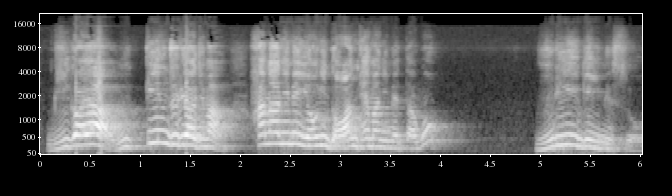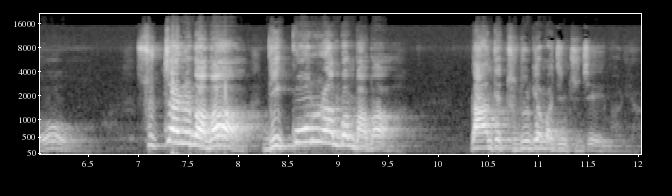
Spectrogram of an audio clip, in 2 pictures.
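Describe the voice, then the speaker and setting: A man's voice: extremely high pitch, lively intonation, unhurried, darkish tone, pitched above the performer's own voice. A male pastor acting out an arrogant false prophet who taunts and mocks his rival. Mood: sneering. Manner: sneering, taunting.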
